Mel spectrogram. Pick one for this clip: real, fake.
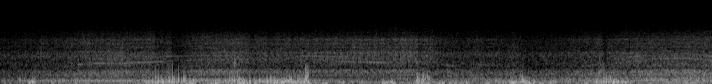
real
